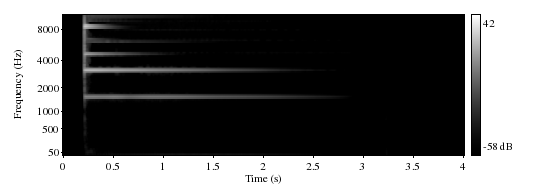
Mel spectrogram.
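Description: A single bright chime ding, struck once and ringing out as it fades over about two seconds. It marks the end of the listening exercise.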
